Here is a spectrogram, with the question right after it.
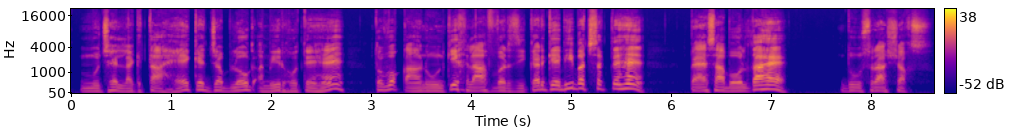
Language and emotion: Urdu, disgusted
